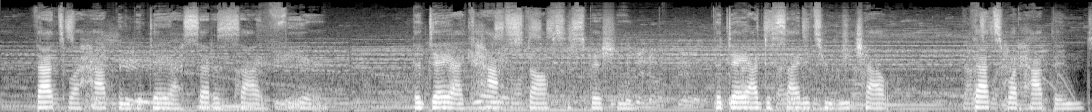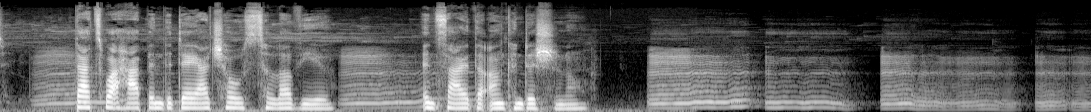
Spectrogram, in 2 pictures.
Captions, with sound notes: That's what happened the day I set aside fear The day I cast off suspicion, the day I decided to reach out. That's what happened. That's what happened the day I chose to love you inside the unconditional. [humming]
